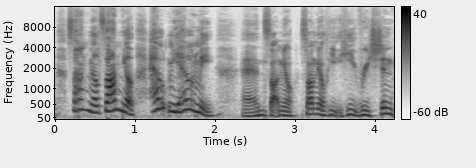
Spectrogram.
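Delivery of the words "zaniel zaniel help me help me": very high, urgent cry; yelling for help. Acted. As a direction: call for rescue at top pitch. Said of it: "she started yelling".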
